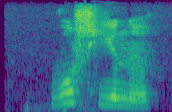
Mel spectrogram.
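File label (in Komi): "вушйыны", Komi-Zyrian, female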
